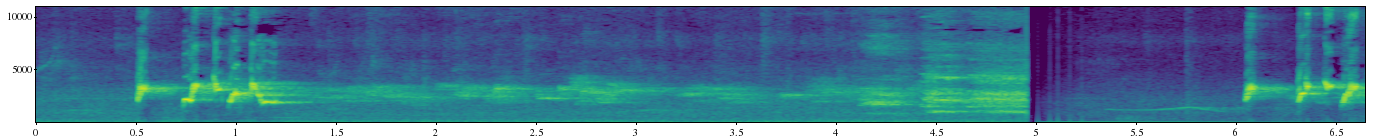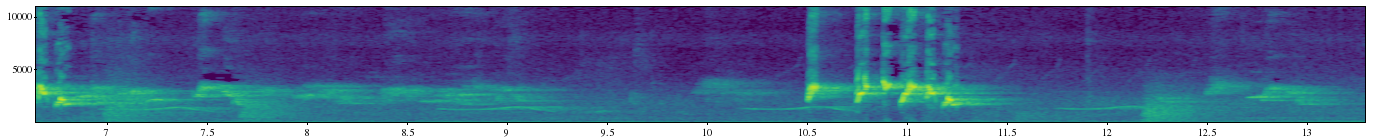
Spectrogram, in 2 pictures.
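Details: Red-whiskered bulbul singing a popular song style locally called 'Phat Kuay Tiew' or 'Mae Bot' (master song). Bubbly, warbled whistled phrases come in bursts near the start, middle and end, with short low slurred whistles between. An abrupt break falls near five seconds.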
